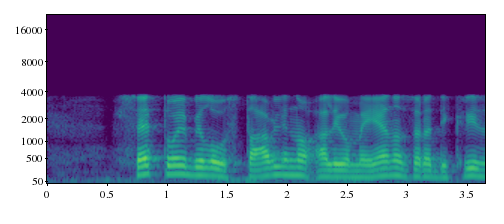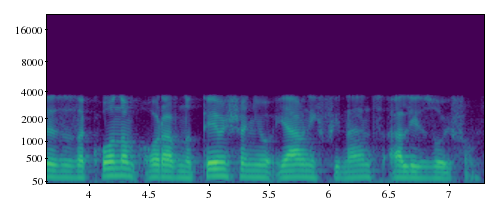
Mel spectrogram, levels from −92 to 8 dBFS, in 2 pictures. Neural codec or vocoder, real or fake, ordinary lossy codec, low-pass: none; real; none; 3.6 kHz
